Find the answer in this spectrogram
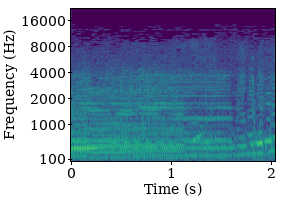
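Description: Instrumental folk music: a harmonium holding sustained notes that step to new pitches a couple of times, with no singing.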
